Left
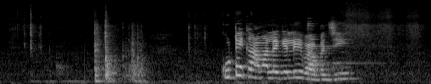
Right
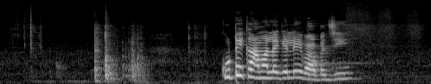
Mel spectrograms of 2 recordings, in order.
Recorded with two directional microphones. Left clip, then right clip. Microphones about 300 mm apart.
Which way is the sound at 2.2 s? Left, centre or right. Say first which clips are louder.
Right 9 dB; right.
